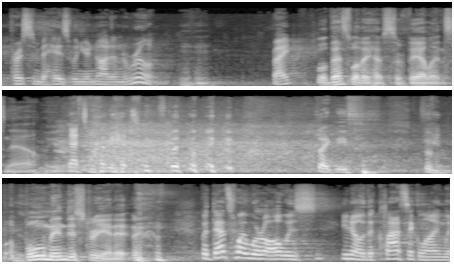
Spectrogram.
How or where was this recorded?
live audience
